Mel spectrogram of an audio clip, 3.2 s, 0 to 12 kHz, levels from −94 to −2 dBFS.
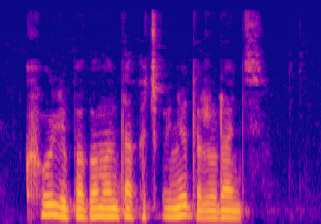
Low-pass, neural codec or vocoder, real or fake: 9.9 kHz; vocoder, 22.05 kHz, 80 mel bands, Vocos; fake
